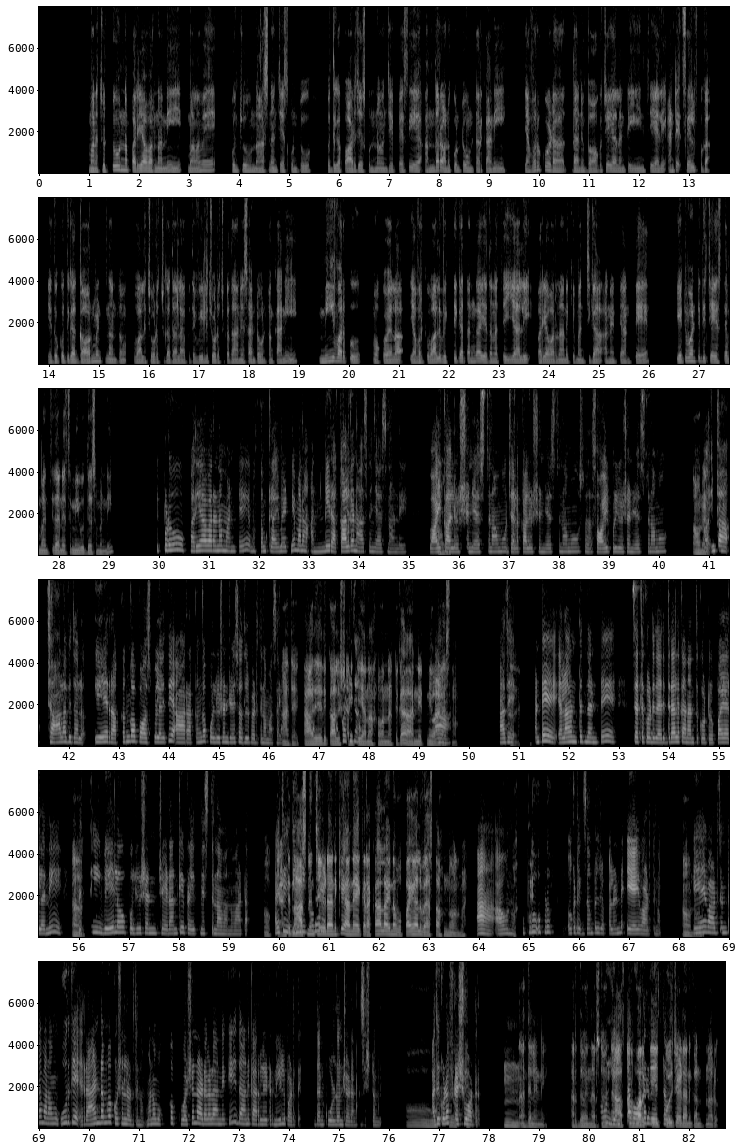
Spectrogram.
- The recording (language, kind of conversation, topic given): Telugu, podcast, పర్యావరణ రక్షణలో సాధారణ వ్యక్తి ఏమేం చేయాలి?
- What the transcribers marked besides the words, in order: in English: "సెల్ఫ్‌గా"; in English: "గవర్నమెంట్‌ని"; in English: "క్లైమేట్‌నే"; in English: "సో, సా సాయిల్ పొల్యూషన్"; in English: "పాజిబుల్"; in English: "పొల్యూషన్"; in English: "వేలో పొల్యూషన్"; in English: "ఎగ్జాంపుల్"; in English: "ఏఐ"; in English: "ఏఐ"; in English: "రాండమ్‌గా"; in English: "క్వొషన్"; in English: "లీటర్"; in English: "కూల్‌డౌన్"; in English: "సిస్టమ్‌ని"; in English: "ఫ్రెష్ వాటర్"; in English: "సర్వర్‌కి కూల్"; in English: "సో"; in English: "వాటర్ వేస్ట్"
